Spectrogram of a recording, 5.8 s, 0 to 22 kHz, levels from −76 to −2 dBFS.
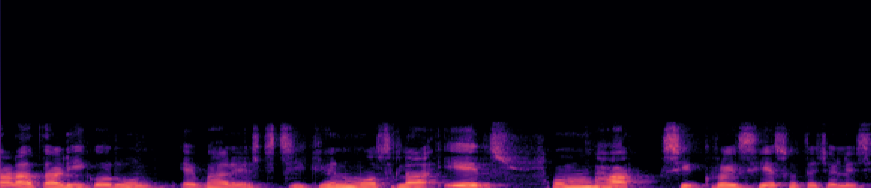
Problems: none marked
